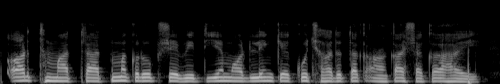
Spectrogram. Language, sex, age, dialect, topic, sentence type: Magahi, male, 46-50, Western, banking, statement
